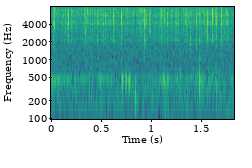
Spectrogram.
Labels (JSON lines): {"label": "ambient", "recorder": "HydroMoth"}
